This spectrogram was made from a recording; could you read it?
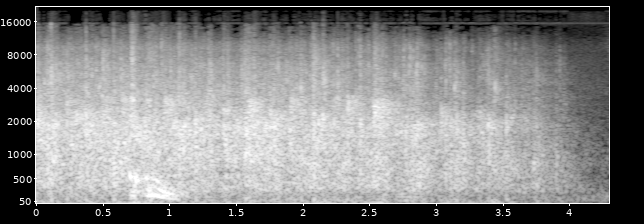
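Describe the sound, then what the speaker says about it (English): An audience at a Lynwood school district State of the District event gives a big round of applause, loud, dense clapping that holds steady, then tapers off and dies away. "So let's give it a big round of applause for"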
